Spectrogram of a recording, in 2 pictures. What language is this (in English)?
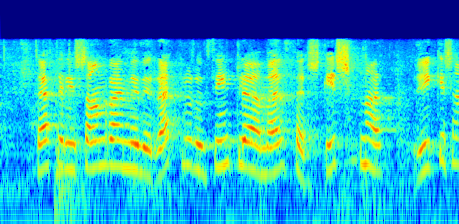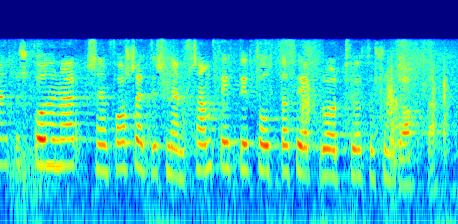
Icelandic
